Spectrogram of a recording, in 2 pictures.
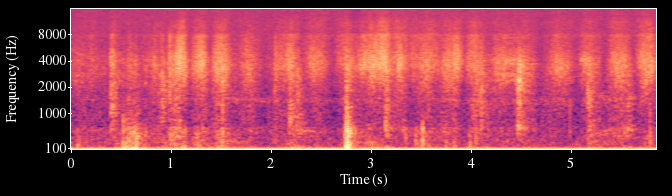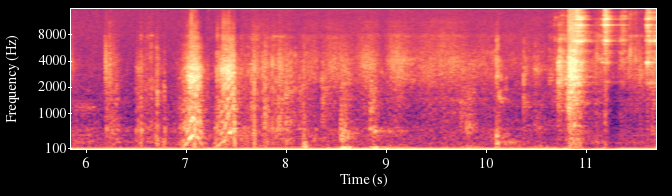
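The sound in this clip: Clothing zipper being worked while someone dresses in a clean suit, a few brief zipping rasps over a steady low hum, with faint clinks between them.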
